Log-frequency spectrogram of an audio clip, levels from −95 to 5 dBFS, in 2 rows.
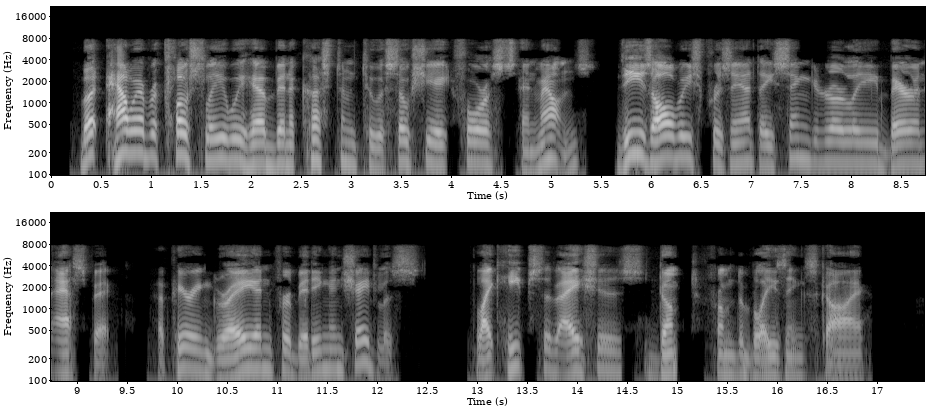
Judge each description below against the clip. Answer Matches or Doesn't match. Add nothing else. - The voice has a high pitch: Doesn't match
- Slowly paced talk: Matches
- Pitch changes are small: Doesn't match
